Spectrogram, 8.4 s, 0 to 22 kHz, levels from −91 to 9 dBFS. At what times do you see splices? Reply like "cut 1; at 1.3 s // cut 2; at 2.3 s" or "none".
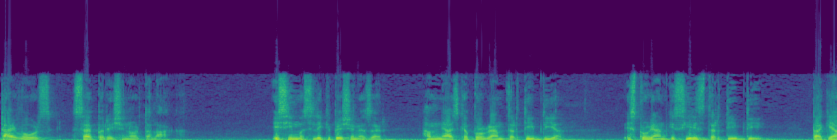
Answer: cut 1; at 2.0 s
